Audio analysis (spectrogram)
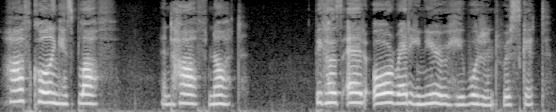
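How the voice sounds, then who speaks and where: A woman's voice: high-pitched, fairly bright tone, no echo, studio quality. A woman reading dramatic fiction aloud as an audiobook narrator.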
